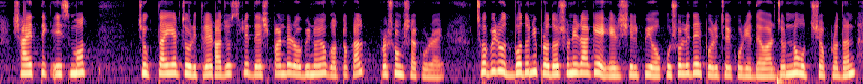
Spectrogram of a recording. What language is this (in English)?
Bangla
